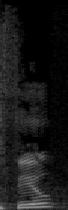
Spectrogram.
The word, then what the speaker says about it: Thiel: Peter Thiel.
